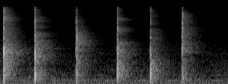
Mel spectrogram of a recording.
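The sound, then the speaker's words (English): Audience clapping on cue, six sharp, separate claps in a steady, even rhythm, each one cracking out and dying away quickly. “Everyone clap. Everyone clap.”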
